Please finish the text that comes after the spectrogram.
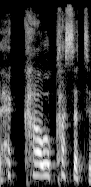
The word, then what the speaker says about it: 헤카우 카세트: 원래는 이제 헤카우 카세트, 이거는 이제 복수형이 붙어가지고 헤카우 카세트라고 읽는 단어인데, 뜻은 외국의 지배자들이고, 이 헤카우 카세트를 그리스인들이 힉소스라고 표기함으로써 일종의 고유명사화 된 이름이라고 생각을 하시면 됩니다.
